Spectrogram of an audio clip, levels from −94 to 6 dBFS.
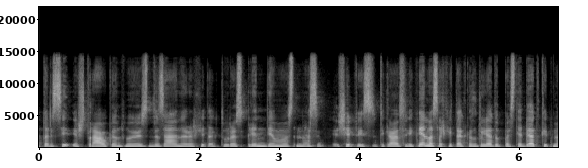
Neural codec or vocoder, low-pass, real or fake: codec, 44.1 kHz, 2.6 kbps, SNAC; 14.4 kHz; fake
